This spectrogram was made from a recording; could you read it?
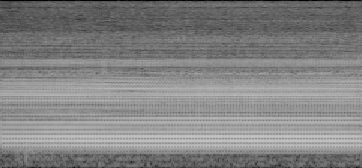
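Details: Homemade interference-tracing probe held near lights at sensitive setting: steady, harsh electrical buzz of constant pitch, radio-frequency interference radiating from the lighting.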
